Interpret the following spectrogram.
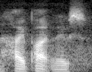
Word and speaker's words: hypotenuse: easier to spell but make sure to pronounce it fluidly as in hypotenuse the legs are always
